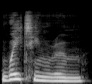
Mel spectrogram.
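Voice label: "waiting room", British English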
